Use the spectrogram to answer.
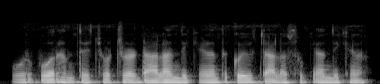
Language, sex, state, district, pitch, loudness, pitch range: Hindi, male, Uttarakhand, Tehri Garhwal, 100 Hz, -19 LUFS, 95-100 Hz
